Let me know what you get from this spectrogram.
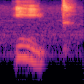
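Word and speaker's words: eat: eads no es edad se pronuncia it como si fuera una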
